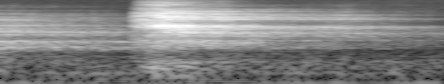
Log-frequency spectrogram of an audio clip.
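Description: A single deep breath during a guided relaxation check-in: one airy, breathy rush of air swells suddenly, then fades slowly into quiet. No one speaks.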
